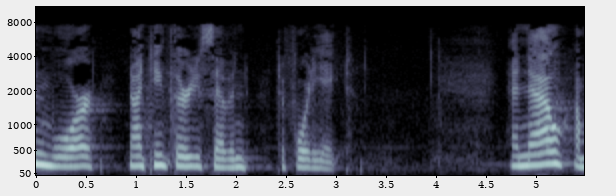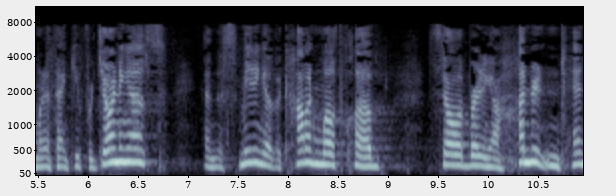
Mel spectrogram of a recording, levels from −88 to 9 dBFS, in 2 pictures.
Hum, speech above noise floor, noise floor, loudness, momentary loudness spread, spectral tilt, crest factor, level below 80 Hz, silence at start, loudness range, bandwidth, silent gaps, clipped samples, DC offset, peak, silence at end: none; 45 dB; -63 dBFS; -19 LUFS; 15 LU; -6.5 dB/octave; 16 dB; -66 dBFS; 0 s; 7 LU; 8 kHz; none; under 0.1%; under 0.1%; -2 dBFS; 0 s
